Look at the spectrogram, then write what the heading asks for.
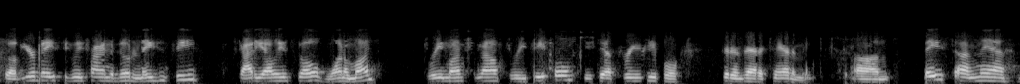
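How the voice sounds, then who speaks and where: An American man of forty-five, a folksy fast talker giving a motivational sales training talk over the telephone. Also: a little high, dry recording. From northern United States. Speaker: sales agency leader and trainer. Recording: narrow, tinny conference-call phone line.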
